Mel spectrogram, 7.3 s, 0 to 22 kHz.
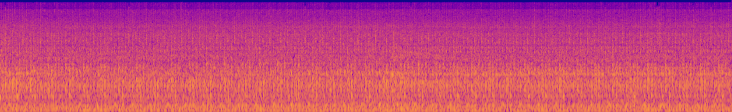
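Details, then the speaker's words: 2002 T1N Sprinter diesel van with 118,000 miles at idle: the galloping smooths out into a steady, even clatter with no hunting. Owner suspects an EGR problem caused the galloping. "hear the galloping there goes it just smoothed out"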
